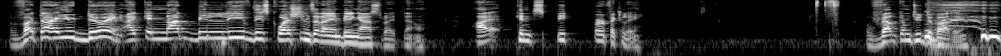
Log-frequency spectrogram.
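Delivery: bad, over-the-top, swooping, exaggerated Indian accent. Teased by the others about his accent, speaking in it: horrific Indian accent. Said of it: "Greg's horrific Indian accent".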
